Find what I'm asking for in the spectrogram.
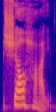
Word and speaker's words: Xel-Há: Xel-Há. You spell it X-E-L-H-A.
